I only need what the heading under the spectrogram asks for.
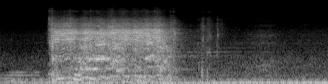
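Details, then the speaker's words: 1973 Chevy K5 Blazer with SM465 transmission, started in neutral: a harsh, gritty grind rides over the starter and catch, then dies into a lumpy idle. Something, perhaps the fork, is touching and grabbing the clutch; cause unconfirmed. "That deal is touching the clutch, What is? the either the fork or the. Yeah, you can feel it grabbing."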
